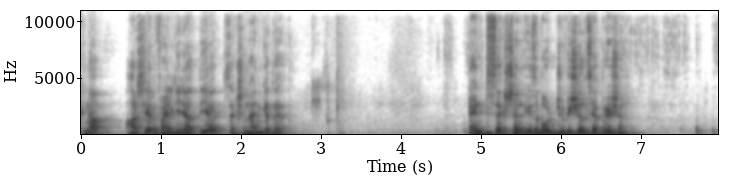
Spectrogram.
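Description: A man speaks clearly and steadily, close by, as if teaching.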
